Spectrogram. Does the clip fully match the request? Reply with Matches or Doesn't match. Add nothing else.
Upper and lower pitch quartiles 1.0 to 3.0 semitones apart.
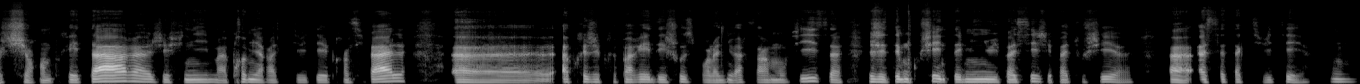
Matches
